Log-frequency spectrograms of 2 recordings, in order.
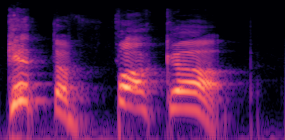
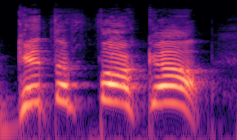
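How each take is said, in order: First: It is yelled less loudly than later. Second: It is yelled louder and more aggressively.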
